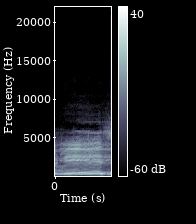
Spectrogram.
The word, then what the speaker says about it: vase: तो V वाव की आवाज देगा, A बढ़िया की आवाज देगा, S यहाँ पर जे की आवाज देगा और E आखिर में है तो ये साइलेंट रहेगा।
